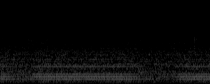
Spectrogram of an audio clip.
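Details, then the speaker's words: Harman Kardon Two Thirty (230) receiver with germanium PNP transistor TR301 (2SA49) removed: the noise is gone, leaving near silence with only a slight steady mains hum and no hiss or crackle. "i removed this transistor and i got it here right my at my hand you know if i turn the receiver on i got silence the noise is gone got a bit of hum"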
